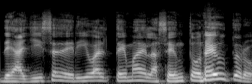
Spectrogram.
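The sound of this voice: Pitched fairly high, a man talks in a Colombian Caribbean accent with a fairly bright tone. The recording is very clean, with a silent background. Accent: Colombian Caribbean coastal Spanish.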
